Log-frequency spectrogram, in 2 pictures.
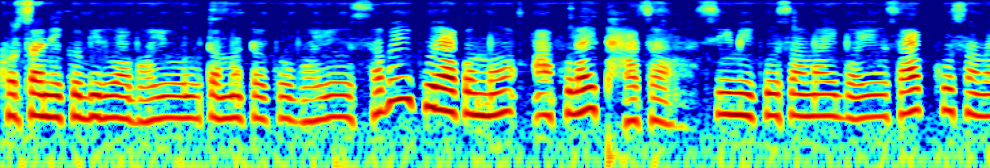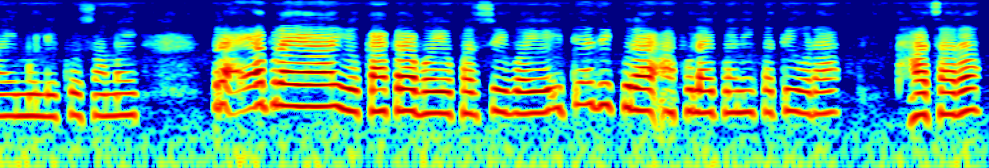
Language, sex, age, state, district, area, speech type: Nepali, female, 60+, West Bengal, Kalimpong, rural, spontaneous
